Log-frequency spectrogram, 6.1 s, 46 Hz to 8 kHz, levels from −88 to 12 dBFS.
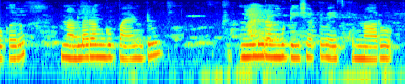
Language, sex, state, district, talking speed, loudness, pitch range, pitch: Telugu, female, Telangana, Hyderabad, 70 wpm, -14 LUFS, 235-260 Hz, 250 Hz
